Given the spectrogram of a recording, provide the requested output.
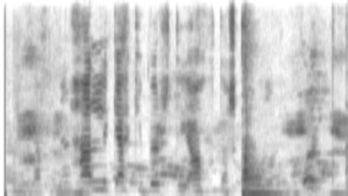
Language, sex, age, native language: Icelandic, female, 11, Icelandic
